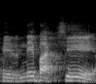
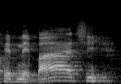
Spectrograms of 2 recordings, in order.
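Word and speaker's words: Fenerbahçe: É, você fala Fernebate ao invés de falar Fernebate, Bejictas ao invés de Besiktas.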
